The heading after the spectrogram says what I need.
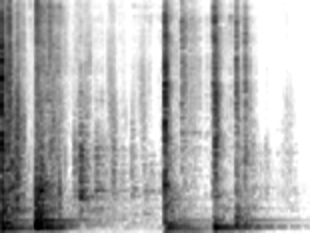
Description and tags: Empty metal oil barrel is kicked and it falls down
barrel, clang, metal, metallic, oil-barrel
